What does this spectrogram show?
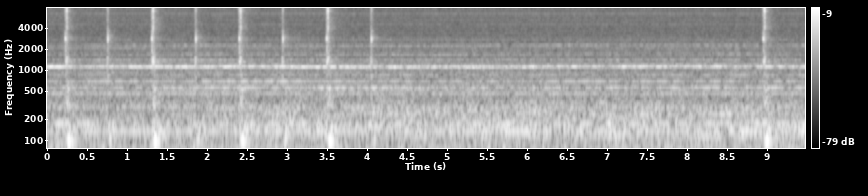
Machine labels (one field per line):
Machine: valve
